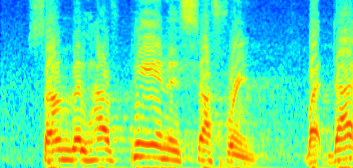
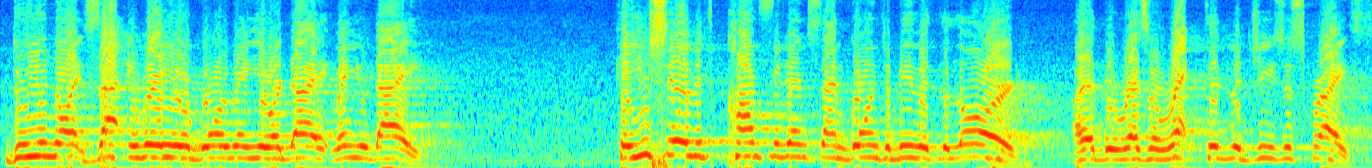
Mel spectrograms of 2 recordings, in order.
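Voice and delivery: retold funeral preaching; 5 semitones higher than usual. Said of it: "and I said".

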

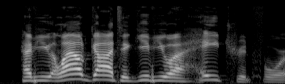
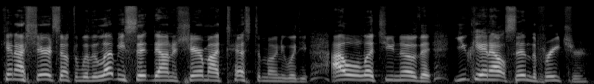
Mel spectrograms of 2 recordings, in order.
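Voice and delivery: ordinary delivery

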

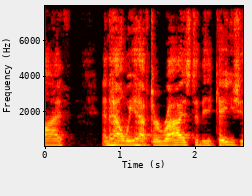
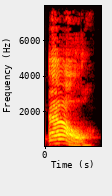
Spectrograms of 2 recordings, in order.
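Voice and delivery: pinched "ow"; 7 semitones higher, 5 dB louder than usual. Shown as a demonstration.

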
